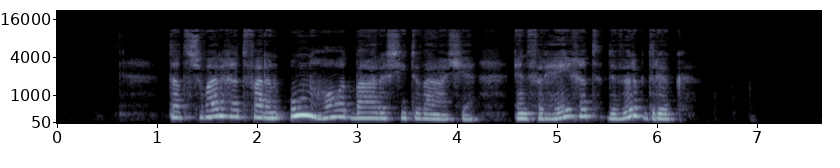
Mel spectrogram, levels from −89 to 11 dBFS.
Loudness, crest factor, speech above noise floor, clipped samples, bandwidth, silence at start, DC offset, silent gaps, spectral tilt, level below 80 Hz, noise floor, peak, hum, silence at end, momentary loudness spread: -25 LUFS; 18 dB; 62 dB; under 0.1%; 11.5 kHz; 1.15 s; under 0.1%; none; -6.5 dB/octave; -76 dBFS; -86 dBFS; -8 dBFS; none; 1.45 s; 15 LU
